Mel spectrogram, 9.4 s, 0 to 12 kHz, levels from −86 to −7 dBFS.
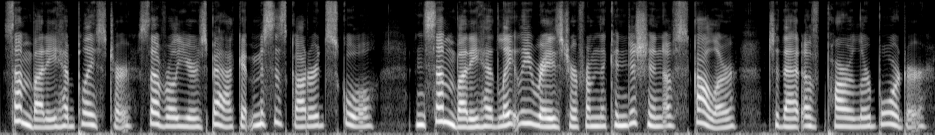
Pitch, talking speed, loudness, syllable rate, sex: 235 Hz, 175 wpm, -17 LUFS, 5.3 syllables/s, female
